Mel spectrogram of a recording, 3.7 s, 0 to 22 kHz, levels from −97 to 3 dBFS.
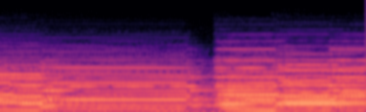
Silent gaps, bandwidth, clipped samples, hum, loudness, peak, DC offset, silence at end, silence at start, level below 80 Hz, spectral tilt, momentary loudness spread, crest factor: none; 7.4 kHz; under 0.1%; none; -24 LUFS; -10 dBFS; under 0.1%; 0 s; 0 s; -38 dBFS; -8 dB/octave; 8 LU; 14 dB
